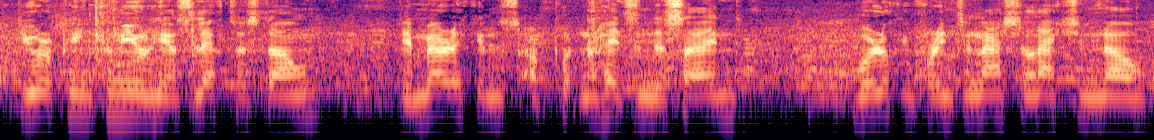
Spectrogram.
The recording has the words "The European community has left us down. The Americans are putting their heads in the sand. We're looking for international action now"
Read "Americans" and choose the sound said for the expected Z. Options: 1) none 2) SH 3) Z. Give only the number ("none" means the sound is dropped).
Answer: 3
